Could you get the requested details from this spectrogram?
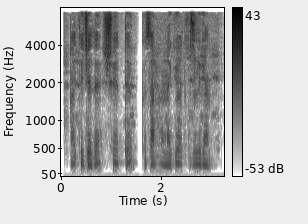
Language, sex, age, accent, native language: Uzbek, male, 12-17, Toshkent viloyati, Uzbek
